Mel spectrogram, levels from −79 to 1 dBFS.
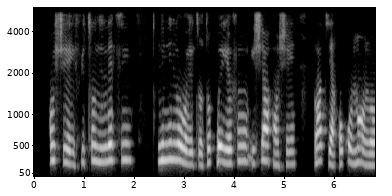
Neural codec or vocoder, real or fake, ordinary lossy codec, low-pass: codec, 44.1 kHz, 2.6 kbps, SNAC; fake; none; 5.4 kHz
